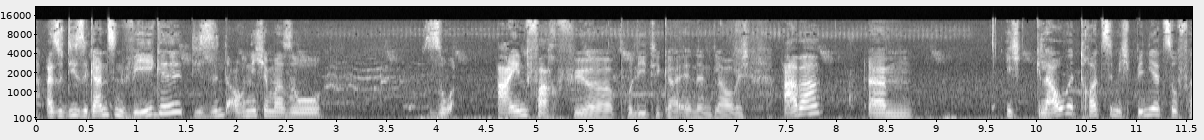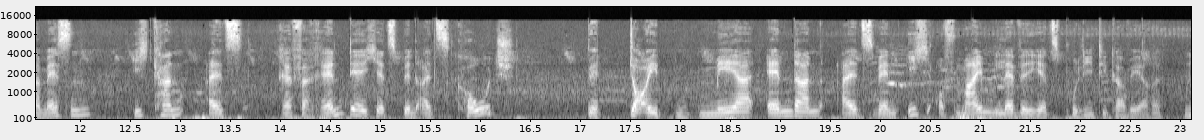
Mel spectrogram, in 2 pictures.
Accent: Schleswig-Holstein, Germany; wir kommen hier aus Schleswig-Holstein und hier im Garten fliegen ganz viele Hummeln rum

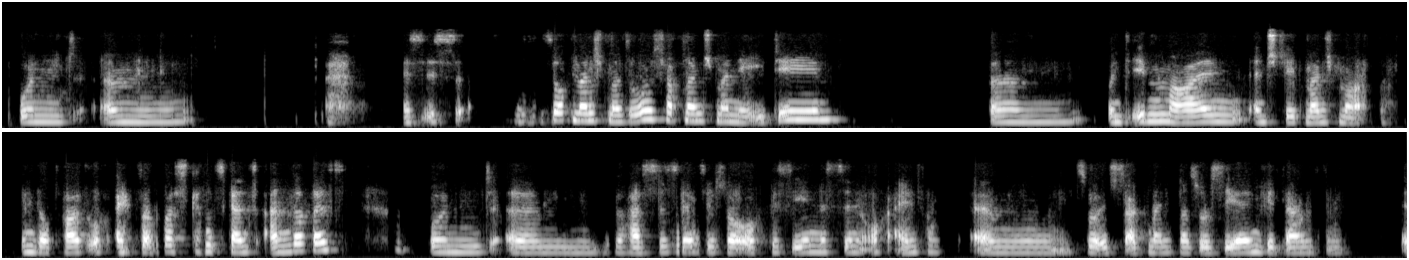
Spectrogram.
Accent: East Germany, Germany; Ich bin ja nur quasi in der DDR groß geworden als meine Pionierzeit.

